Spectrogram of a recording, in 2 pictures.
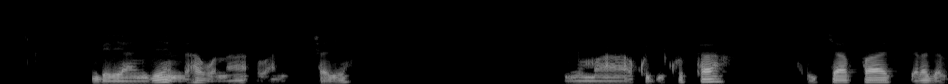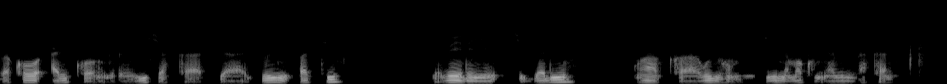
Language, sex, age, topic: Kinyarwanda, male, 50+, government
